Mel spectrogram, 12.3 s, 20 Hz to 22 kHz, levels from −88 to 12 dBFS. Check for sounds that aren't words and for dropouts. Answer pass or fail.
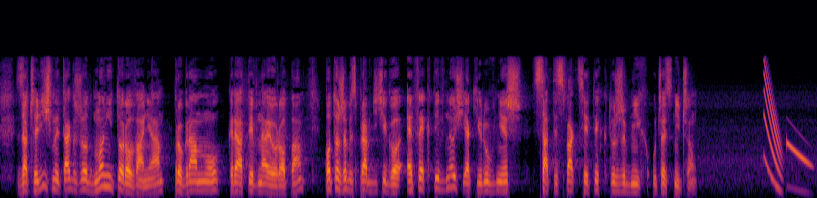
fail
